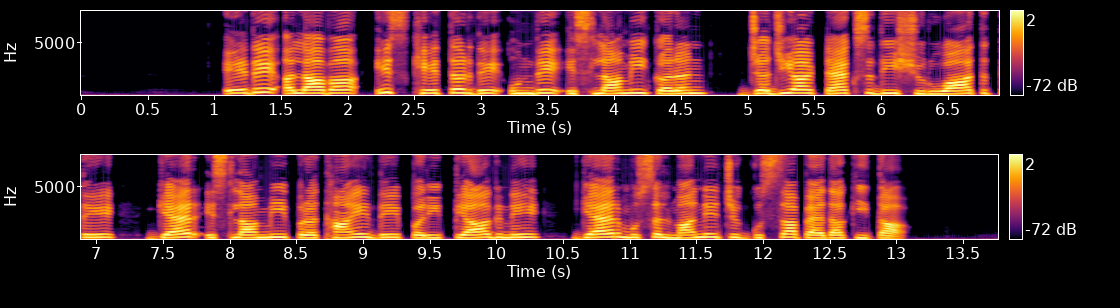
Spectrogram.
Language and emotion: Dogri, neutral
